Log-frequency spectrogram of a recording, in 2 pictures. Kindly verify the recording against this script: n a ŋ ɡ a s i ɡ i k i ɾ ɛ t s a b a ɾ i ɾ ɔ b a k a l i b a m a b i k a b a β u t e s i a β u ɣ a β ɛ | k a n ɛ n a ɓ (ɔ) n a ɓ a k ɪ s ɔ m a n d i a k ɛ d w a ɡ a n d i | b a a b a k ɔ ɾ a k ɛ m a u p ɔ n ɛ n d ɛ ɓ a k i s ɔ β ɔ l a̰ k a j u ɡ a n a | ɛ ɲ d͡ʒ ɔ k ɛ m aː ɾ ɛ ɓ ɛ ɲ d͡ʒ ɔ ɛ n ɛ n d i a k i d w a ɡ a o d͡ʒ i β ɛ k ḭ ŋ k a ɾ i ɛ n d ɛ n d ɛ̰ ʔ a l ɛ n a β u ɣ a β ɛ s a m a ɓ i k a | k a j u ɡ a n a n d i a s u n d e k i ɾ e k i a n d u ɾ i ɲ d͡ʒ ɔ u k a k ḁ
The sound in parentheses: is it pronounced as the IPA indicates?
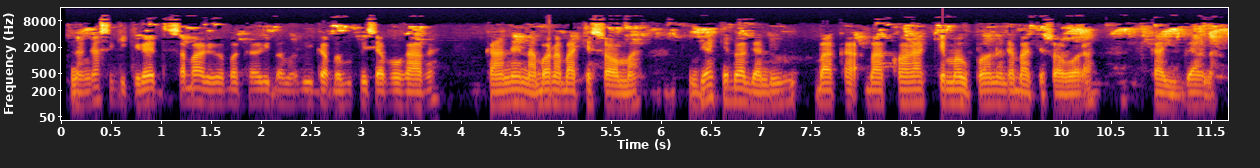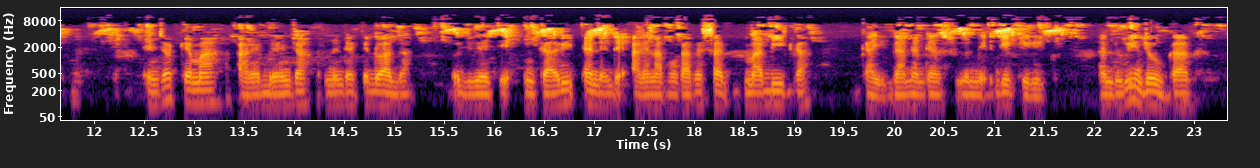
yes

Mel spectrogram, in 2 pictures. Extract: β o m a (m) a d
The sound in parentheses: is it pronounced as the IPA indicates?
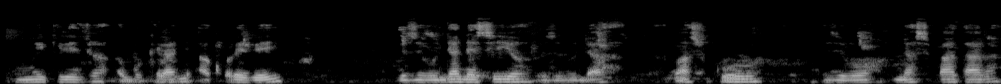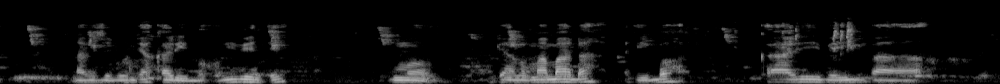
yes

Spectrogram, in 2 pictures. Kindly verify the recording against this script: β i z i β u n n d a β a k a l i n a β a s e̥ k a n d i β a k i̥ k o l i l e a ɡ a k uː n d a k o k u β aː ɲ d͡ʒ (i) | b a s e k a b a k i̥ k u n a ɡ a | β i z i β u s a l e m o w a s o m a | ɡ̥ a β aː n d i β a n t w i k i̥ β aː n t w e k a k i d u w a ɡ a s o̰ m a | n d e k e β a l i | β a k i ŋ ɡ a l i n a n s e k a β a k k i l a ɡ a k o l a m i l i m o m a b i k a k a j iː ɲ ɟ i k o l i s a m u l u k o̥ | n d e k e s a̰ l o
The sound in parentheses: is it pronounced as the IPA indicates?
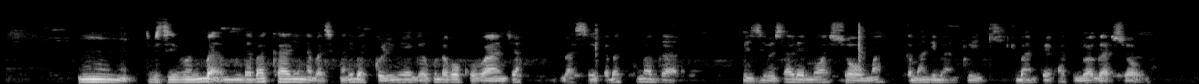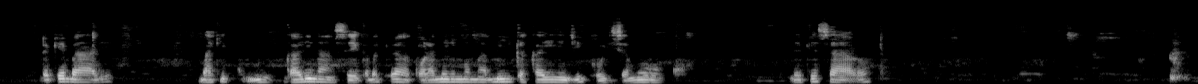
no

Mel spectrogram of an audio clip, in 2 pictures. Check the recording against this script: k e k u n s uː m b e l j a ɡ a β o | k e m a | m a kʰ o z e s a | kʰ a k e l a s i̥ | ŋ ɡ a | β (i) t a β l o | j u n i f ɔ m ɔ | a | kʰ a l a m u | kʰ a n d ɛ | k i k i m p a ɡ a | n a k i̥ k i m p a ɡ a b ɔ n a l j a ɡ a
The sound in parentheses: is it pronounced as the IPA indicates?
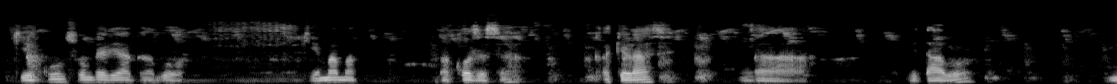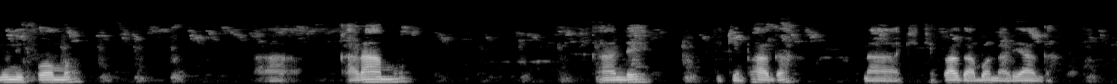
yes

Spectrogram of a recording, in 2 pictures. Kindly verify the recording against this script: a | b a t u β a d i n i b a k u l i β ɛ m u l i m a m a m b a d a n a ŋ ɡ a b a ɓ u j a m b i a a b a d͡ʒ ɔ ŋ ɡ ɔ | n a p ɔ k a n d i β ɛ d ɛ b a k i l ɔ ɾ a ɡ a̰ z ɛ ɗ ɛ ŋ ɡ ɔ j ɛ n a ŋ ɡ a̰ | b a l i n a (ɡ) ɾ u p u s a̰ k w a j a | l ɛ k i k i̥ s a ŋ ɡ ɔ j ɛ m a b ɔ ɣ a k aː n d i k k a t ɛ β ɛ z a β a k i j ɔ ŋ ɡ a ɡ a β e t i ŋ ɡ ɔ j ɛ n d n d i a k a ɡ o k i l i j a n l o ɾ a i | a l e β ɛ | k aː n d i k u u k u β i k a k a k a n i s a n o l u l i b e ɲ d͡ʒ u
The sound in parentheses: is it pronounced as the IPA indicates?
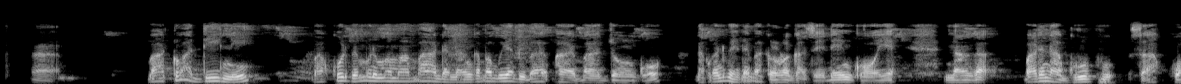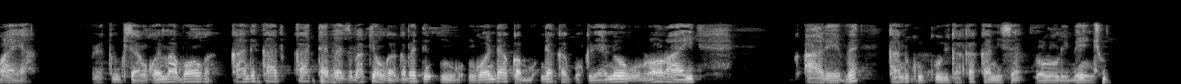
yes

